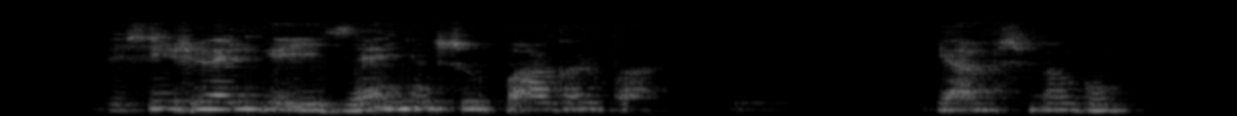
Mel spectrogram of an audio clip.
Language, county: Lithuanian, Utena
